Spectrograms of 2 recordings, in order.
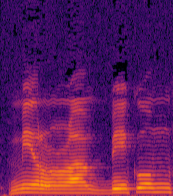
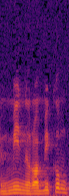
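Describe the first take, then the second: First: The n merges into the r without nasal sound. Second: An n sound is pronounced before the r. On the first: The speaker calls it right. "Mir masuk tanpa dengung di sini" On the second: The speaker calls it wrong. "bukan min rabbikum"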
